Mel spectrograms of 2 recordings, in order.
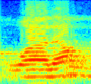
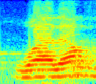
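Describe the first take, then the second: The two takes are said the same way.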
